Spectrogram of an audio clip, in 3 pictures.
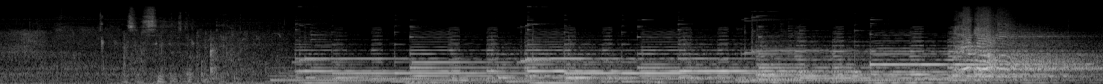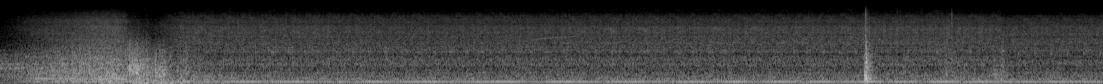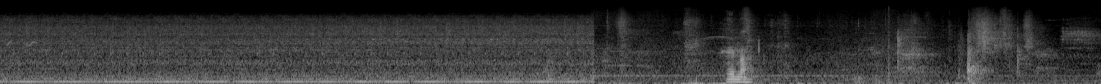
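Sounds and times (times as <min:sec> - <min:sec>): car engine idling: 0:12.2 - 0:28.0.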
